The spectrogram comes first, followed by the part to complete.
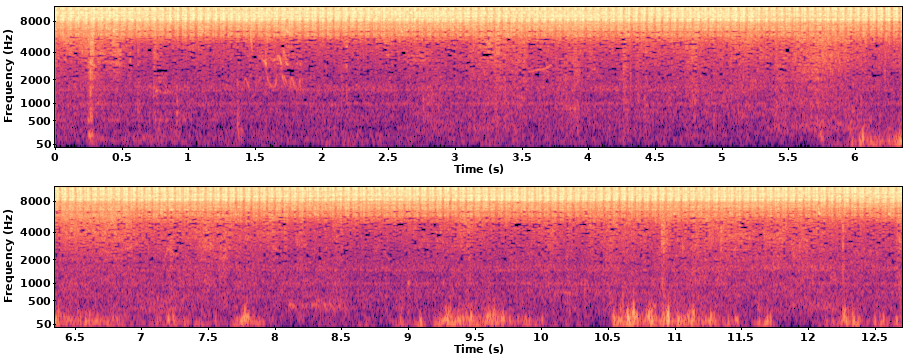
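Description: A steady, high-pitched chorus of insects trilling. In the second half, irregular low rumbles and bumps come and go, loudest a little before the end.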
